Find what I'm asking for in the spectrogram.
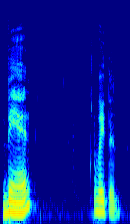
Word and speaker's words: Van Lathan: Get his name right. Van Lathan. – Lathan. – All right. You said you said Lan.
